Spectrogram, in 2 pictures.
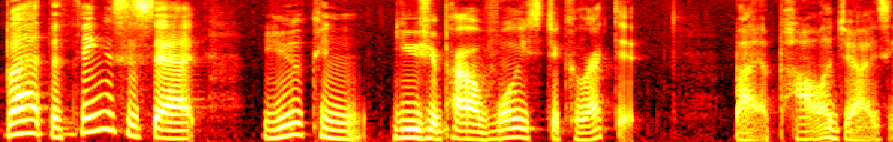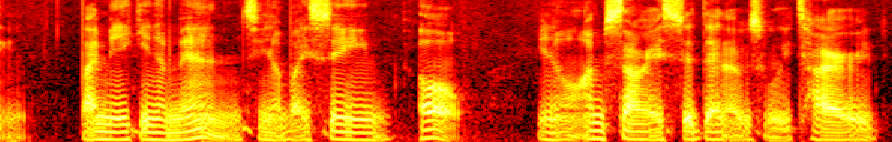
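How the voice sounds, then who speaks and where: Low, gravelly-voiced woman teaching spirituality. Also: moderate pace, darkish tone. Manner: conversational, many fillers and "okay?" check-ins. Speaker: spiritual teacher and podcast host. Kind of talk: casual spiritual teaching monologue.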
